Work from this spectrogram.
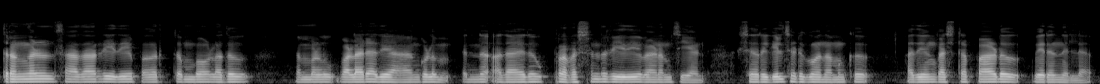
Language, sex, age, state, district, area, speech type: Malayalam, male, 18-30, Kerala, Alappuzha, rural, spontaneous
